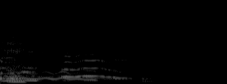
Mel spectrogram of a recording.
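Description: Faint wordless vocal with a wavering pitch and no beat under it, dying away over about the first second at the very end of a song.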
